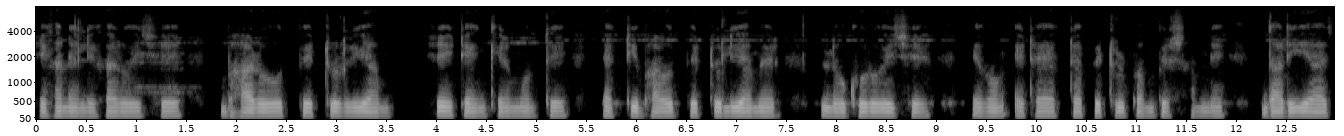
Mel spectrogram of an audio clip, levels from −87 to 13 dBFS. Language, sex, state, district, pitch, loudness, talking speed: Bengali, male, West Bengal, North 24 Parganas, 110 Hz, -29 LUFS, 120 wpm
